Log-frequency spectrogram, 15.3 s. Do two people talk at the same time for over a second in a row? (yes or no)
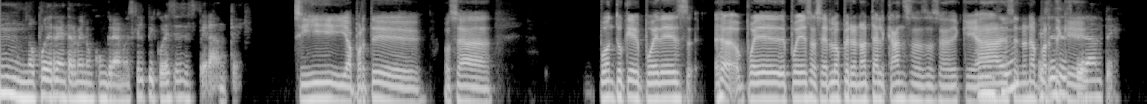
yes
